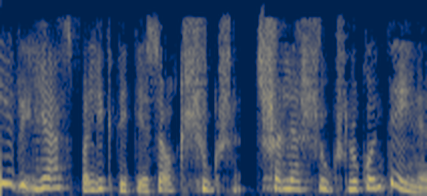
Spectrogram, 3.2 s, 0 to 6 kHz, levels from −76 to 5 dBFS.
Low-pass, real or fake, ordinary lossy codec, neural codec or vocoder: 5.4 kHz; fake; AAC, 24 kbps; codec, 16 kHz, 4.8 kbps, FACodec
